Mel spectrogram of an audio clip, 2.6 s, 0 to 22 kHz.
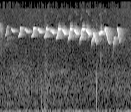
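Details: Black-and-white warbler (Mniotilta varia) on a June afternoon in 2022, on a riverside trail among many American redstarts, sings loudly, a very high series of squeaky two-part notes at about five per second, less thin than usual, nearing redstart tonality.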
